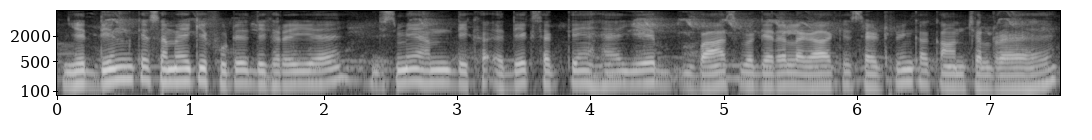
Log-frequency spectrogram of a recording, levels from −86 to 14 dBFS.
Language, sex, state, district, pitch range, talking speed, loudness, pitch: Hindi, male, Chandigarh, Chandigarh, 135-160 Hz, 185 wpm, -17 LUFS, 145 Hz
